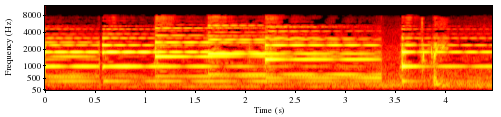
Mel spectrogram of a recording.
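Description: A device's bell alarm tone, played while being selected as the alarm sound, rings in a repeating pattern of bright, sustained chime strikes roughly every half second, clear, with a brief pause before a couple more strikes.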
